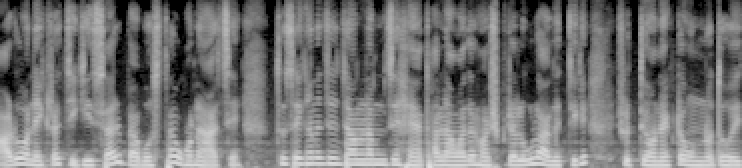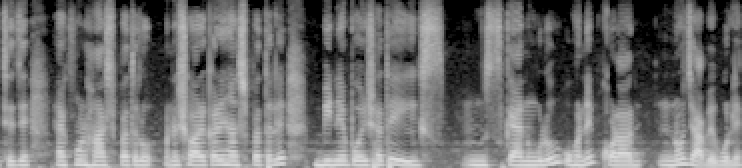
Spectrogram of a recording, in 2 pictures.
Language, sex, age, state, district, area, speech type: Bengali, female, 30-45, West Bengal, Nadia, urban, spontaneous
